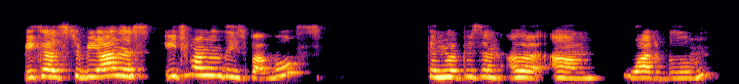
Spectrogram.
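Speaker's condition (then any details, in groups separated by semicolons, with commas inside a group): Cerebral palsy; affects all four limbs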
